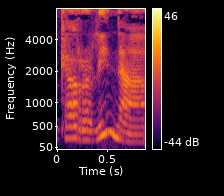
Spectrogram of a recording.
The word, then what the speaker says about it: Carolina: Oh, Carolina.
